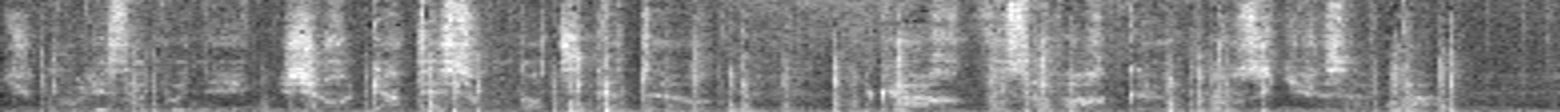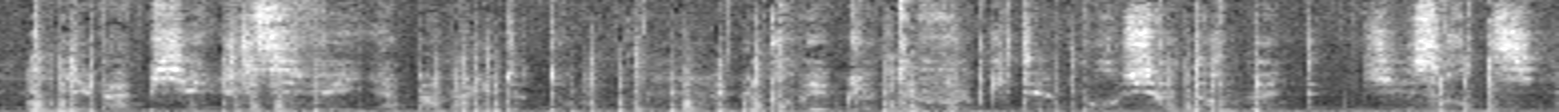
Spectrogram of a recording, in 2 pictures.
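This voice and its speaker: A young man whispering in an ASMR video, reading an article aloud in a soft, halting way. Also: distant mic. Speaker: ASMR creator.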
